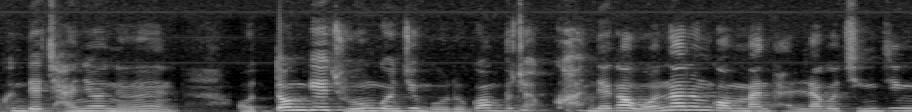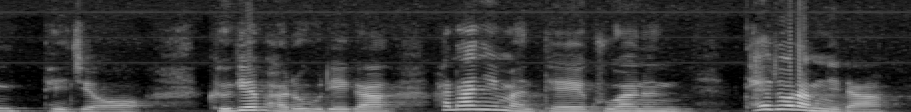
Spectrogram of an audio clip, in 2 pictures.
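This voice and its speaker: Higher-voiced woman pastor preaching conversationally. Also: expressive, a little slow, darkish tone. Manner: conversational storytelling with frequent 'uh' fillers. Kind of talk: sermon.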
